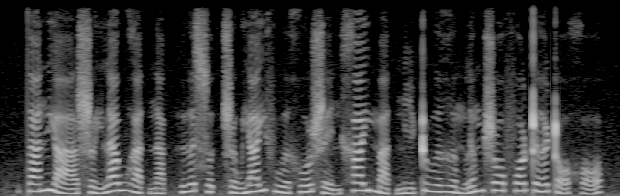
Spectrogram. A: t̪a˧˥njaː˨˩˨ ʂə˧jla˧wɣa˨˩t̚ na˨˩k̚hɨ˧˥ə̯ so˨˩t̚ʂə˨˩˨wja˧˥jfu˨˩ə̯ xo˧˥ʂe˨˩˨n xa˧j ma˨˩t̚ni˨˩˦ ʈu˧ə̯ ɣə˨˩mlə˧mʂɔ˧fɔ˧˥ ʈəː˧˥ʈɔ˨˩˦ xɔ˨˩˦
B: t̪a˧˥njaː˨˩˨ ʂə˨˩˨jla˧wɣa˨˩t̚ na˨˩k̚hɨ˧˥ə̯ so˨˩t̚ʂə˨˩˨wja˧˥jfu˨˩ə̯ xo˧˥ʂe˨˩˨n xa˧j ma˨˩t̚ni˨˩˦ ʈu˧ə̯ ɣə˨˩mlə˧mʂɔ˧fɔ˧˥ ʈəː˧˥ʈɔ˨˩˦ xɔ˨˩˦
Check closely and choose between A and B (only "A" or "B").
B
